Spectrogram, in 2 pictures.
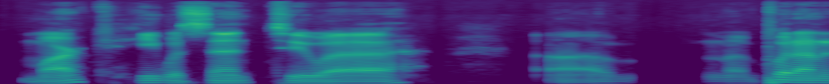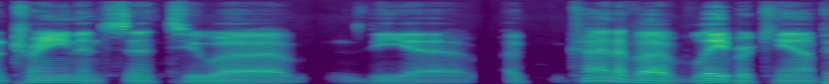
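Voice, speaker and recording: A man with a low voice hosts a casual livestream, talking in loose, rambling commentary. He swears and mocks freely, filling gaps with uh and you know. The sound is dry and close to the mic. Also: gravelly, no echo. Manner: profane, mocking, rambling with frequent fillers. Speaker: livestream host.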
